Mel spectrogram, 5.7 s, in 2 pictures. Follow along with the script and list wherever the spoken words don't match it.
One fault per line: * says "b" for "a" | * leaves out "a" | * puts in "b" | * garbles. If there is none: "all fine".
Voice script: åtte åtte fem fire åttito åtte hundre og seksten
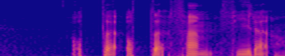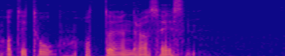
all fine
